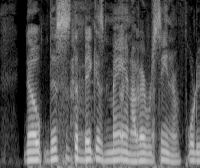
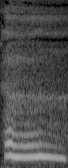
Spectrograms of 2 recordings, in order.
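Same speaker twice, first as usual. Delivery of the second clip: soft high mock gasp; frightened gasp; 7 semitones higher, 7 dB quieter than usual. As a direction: draw breath in pretend fear. Recruit confronted about his father.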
